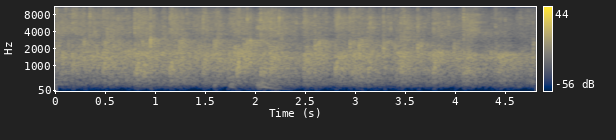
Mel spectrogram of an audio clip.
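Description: A crowd applauds steadily for several seconds, a dense, even wash of many hands clapping at a constant loud level, with a brief voice or cheer rising faintly in the middle.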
